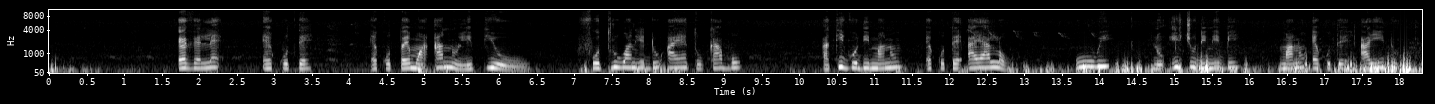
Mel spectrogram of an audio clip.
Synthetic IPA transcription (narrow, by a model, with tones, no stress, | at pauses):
ɛ˨vɛ˨lɛ˦ | ɛ˨kʊ˨tɛ˨ | ɛ˨kʊ˨tɔ˨ɛ˦mʊ̃˨a˨a˦nʊ̃˨lɪ˨pi˦oː˨ | fo˨t̪ɾu˦wa˦nɪ˨dʊ˦ʔa˨jɛ˦tʊ˨ka˦bʊ˦ | a˨ti˦ɡo˨dɪ˨mã˨nʊ˦ɛ˨kʊ˨tɛ˨ʔa˨ja˦lɔ˨ | u˦wi˦nʊ̃˨ʔi˦t͡ʃu˦dɪ˨nɪ̰˨bɪ˦mã˨nʊ̃˦ʔɛ˨kʊ˨tɛ˨a˨jɪ˦du˦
